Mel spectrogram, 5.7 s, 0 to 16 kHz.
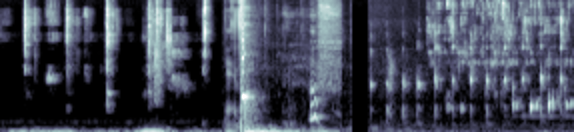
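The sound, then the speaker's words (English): Squeaky cork twisting gives way to a sharp pop as the cork is pulled from a bottle of 2016 Palma Carolo Malbec from Polenta Estate, Argentina, followed by a steady run of rhythmic glugging as the wine pours into a glass, gurgling and bubbling in quick, regular bursts. “But I think more importantly, let me pull the cork out and then we can have a taste.”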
